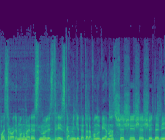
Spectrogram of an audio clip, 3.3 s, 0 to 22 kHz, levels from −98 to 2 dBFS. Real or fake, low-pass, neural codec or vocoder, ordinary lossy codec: real; 19.8 kHz; none; MP3, 96 kbps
